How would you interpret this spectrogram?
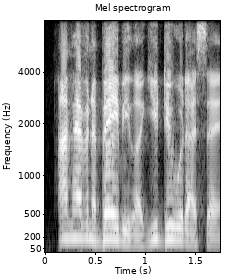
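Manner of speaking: loud, high bossy wife voice; hammed-up bossy wife laying down the law; mock demanding wife. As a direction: boss him around as the pregnant wife. Wife voiced bossing husband.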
